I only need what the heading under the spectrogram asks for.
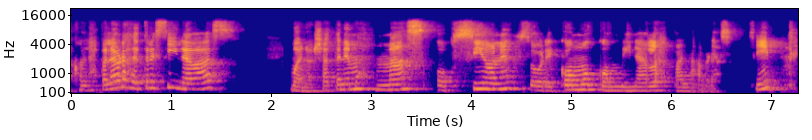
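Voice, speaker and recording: A woman's voice: mid-range voice, roomy sound. An Argentine woman teaching a university class, explaining step by step and often checking in with her students. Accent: Argentine Spanish. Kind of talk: online lecture.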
